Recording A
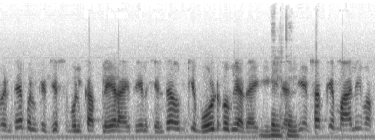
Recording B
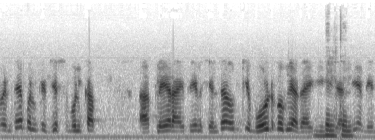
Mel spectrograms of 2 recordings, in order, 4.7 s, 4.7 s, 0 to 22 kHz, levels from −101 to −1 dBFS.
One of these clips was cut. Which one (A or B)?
A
